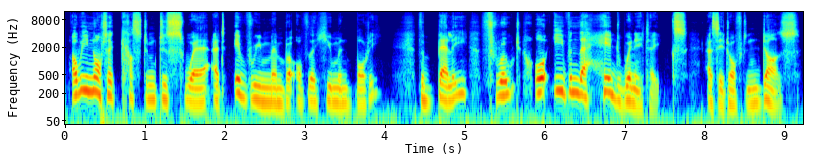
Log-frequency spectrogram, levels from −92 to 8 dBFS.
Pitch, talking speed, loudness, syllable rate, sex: 150 Hz, 175 wpm, -21 LUFS, 5.2 syllables/s, male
